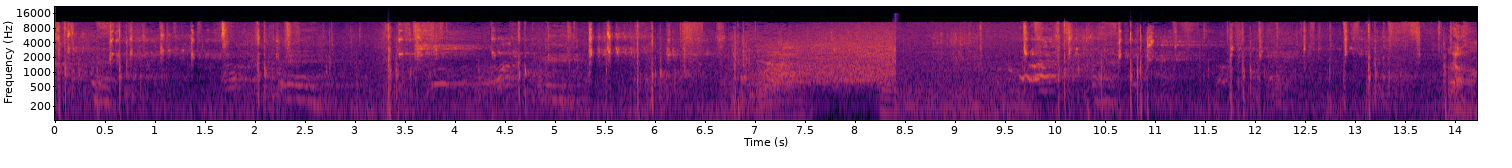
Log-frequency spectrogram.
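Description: Tennis rally: a racket hits the ball back and forth in sharp cracks, followed by crowd applause about seven seconds in. Later come scattered ball bounces and voices from the stadium.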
